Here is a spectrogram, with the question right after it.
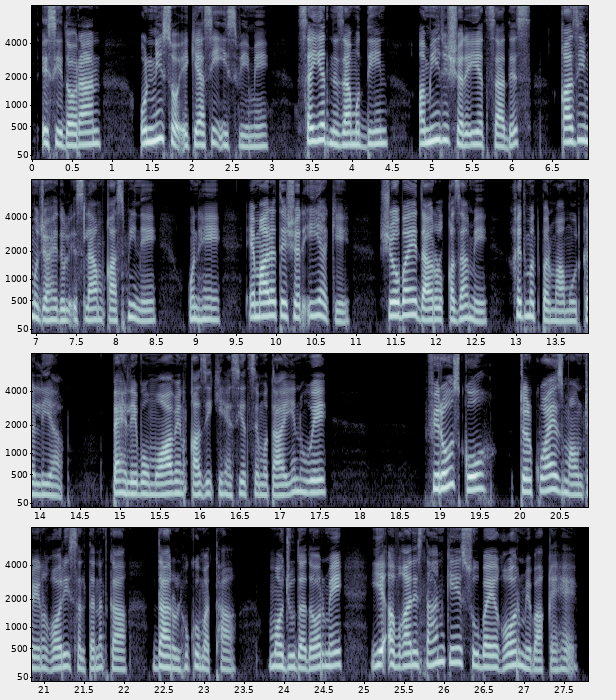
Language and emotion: Urdu, neutral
